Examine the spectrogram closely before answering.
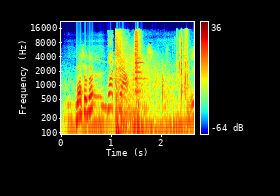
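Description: Gunshots crack sharply.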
